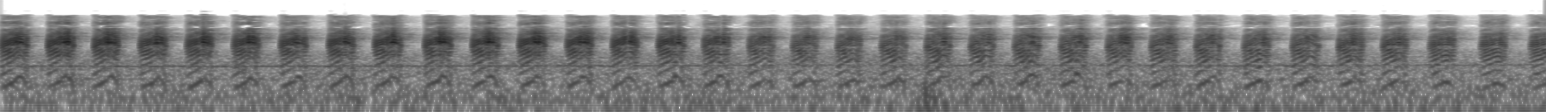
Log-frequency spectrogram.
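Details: Bird alarm calling: a steady, rapid series of harsh, quacking notes, about two each second, held evenly throughout.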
